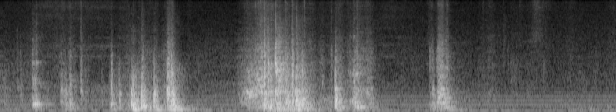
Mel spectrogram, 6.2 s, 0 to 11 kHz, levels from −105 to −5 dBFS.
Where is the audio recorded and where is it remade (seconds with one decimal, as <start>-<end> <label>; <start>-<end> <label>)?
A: 0.0-6.2 recorded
